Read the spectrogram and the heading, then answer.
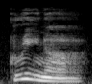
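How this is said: It ends with a schwa, British style. "the RP British accent, where the at the end turns into a schwa sound"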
